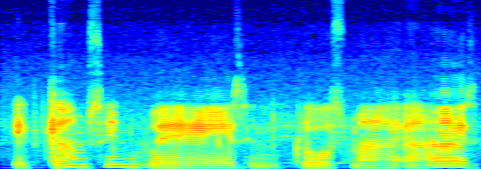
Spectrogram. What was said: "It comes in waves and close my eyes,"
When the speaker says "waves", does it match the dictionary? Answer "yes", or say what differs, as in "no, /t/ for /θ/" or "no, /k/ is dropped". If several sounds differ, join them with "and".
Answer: no, /v/ is dropped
